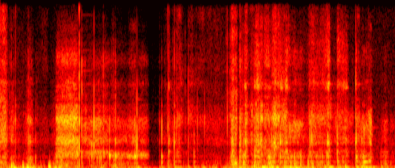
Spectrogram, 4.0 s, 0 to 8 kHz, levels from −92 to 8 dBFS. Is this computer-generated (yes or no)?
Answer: no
